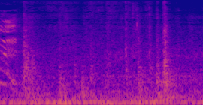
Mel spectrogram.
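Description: Quiet handling of nylon cord as it is tied into half hitches: faint rustling with a couple of light clicks, over a low steady background rumble.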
